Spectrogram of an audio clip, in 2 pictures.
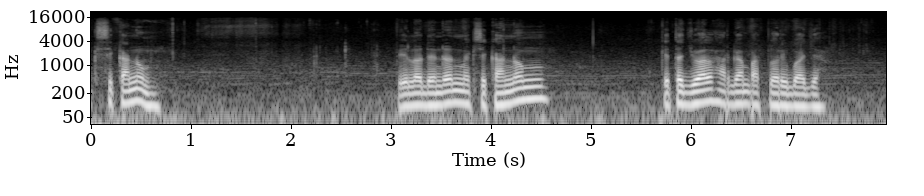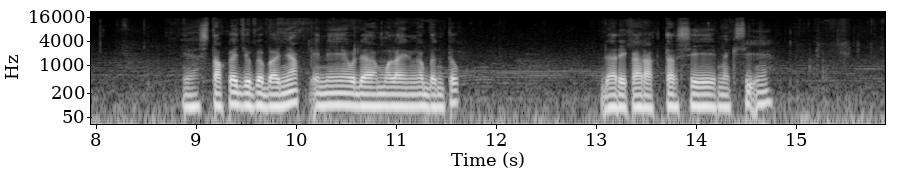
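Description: A young man talks calmly and close by, in short phrases with pauses.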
